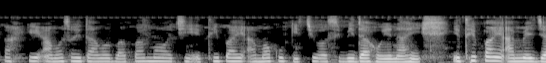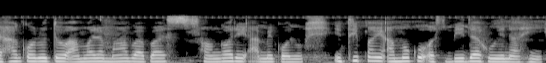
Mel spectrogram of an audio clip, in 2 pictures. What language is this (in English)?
Odia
